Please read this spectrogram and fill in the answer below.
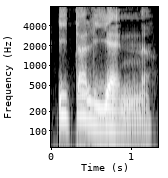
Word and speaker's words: italienne: L'Italie, italien, italienne. Remember, when you get this E followed by a double consonant like here, then you will have to open it.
